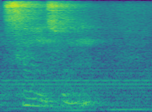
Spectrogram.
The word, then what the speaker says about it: 승순: 한국말로 승순. 그래서 경상도 애들은 성순아 이렇게 부르고 미국 가서 학생증을 받았더니 승양 이렇게 써있더라고요.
